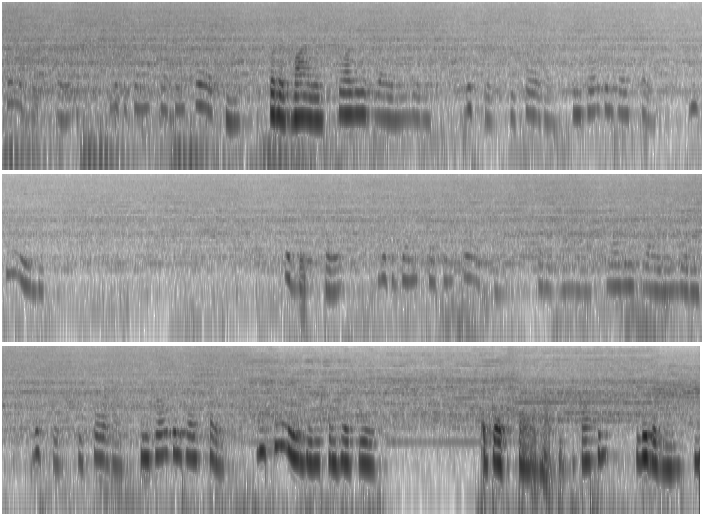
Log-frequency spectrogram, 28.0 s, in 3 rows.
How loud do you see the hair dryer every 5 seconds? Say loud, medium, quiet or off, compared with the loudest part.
loud, medium, medium, loud, loud, loud.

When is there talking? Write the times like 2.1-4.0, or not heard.
0.1-9.9, 13.1-23.8, 25.0-27.9.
